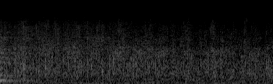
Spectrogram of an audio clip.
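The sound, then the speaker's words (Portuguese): A dense, steady patter of five fingers tapping rapidly, imitating heavy rain in a storm. The crackling wash is continuous and fairly loud, with no talking. “Esse é o barulho de chuva, mas mais forte.”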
